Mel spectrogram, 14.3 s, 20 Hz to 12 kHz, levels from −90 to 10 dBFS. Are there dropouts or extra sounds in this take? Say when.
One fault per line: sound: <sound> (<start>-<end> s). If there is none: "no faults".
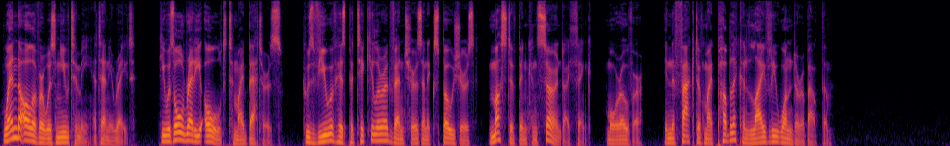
no faults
